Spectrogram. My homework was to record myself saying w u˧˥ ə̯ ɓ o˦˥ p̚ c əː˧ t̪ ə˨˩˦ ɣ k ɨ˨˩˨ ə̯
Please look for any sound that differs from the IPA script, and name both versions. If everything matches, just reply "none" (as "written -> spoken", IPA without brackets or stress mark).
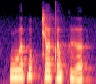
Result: ɣ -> w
